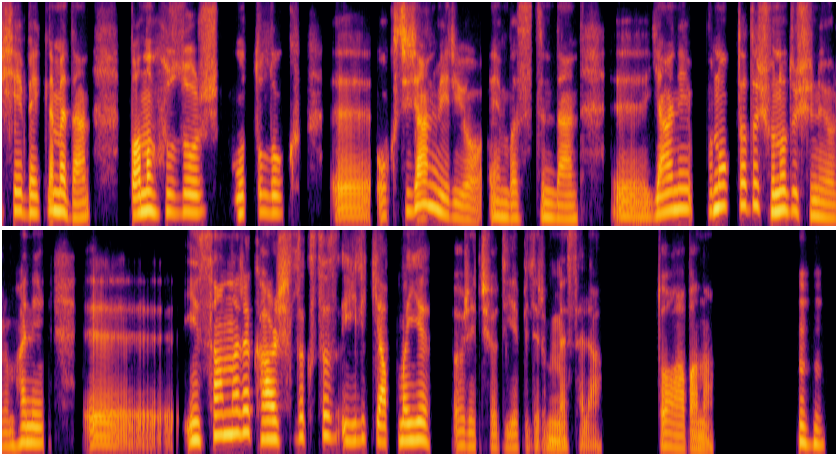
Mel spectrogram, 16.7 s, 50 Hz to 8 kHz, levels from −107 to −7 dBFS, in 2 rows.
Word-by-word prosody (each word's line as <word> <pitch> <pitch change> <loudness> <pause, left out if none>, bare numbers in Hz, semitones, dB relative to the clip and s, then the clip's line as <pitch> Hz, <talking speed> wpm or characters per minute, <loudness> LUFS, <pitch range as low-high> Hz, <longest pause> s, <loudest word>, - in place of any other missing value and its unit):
şey 195 -4 0
beklemeden 175 -5 +3 0.4
bana 190 +4 +7
huzur, 185 0 0 0.2
mutluluk, 180 0 -3 0.4
ııı, 75 0 -2
oksijen 195 - +3
veriyor 135 - -2
en 140 -2 -3
basitinden. 130 -1 -3 0.4
Eee, 75 0 -4
yani, 210 +3 +3 0.2
bu 200 - +3
noktada 250 +1 +1
şunu 200 -3 +4
düşünüyorum. 140 -9 -2
Hani, 160 +2 +1 0.4
eee, 75 0 -4 0.4
insanlara 235 +8 +4
karşılıksız 195 +3 +2
iyilik 180 +2 -4
yapmayı 180 +2 +3 0.2
öğretiyor 130 -1 -4
diyebilirim, - - -9
mesela, - - -8 0.6
doğa 120 -3 -2
bana. - - -3 0.9
Hı - - +3
hı. 150 -2 -5
175 Hz, 105 wpm, -25 LUFS, 130-195 Hz, 0.9 s, bana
